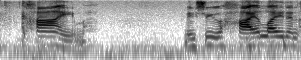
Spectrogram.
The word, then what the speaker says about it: chyme: It's called chyme, not chime. That's what the bells do in the church bell-- what's it called, the belfry? Yeah. That's a C-H-I-M-E. This is called chyme, hard c. Like choir is a hard c, but it's C-H. So chyme.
